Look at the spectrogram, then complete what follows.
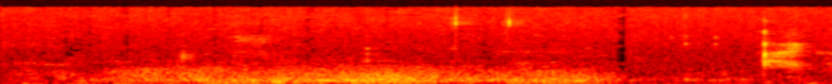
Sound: windy sounds

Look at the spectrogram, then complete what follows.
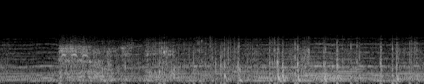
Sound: neighs

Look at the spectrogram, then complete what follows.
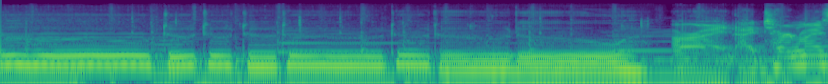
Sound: humming

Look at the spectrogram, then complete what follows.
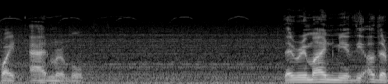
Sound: birds chirping

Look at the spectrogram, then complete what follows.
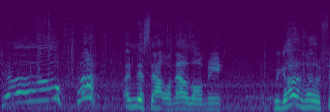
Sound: fish splashing

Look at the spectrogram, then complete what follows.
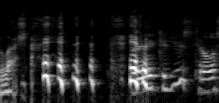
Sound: laughs

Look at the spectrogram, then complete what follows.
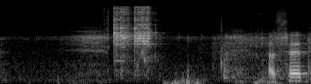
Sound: spoons clatter in glass bowl

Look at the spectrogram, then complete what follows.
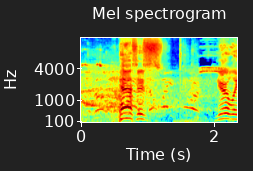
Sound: whistle

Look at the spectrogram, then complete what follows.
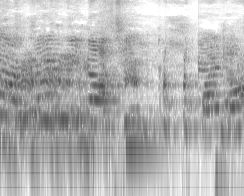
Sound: people laughing

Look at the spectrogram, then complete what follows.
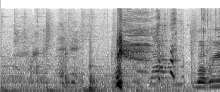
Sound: laughing

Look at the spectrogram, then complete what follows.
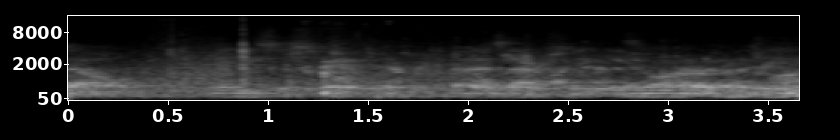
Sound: speaking off microphone

